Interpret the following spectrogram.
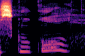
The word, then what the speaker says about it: Schuylkill: It's written like Squealkill, right? yeah. Okay. It's Schuylkill. Squealkill. Here, I'm just gonna do a screen share so they can see it. There, Schuylkill. Yeah. Schuylkill is how it's pronounced, but a show the fuck ain't how it's spelled.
